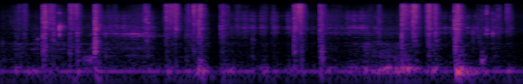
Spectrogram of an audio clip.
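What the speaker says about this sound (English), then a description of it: "So if I shuffle them" Cards Against Humanity cards are shuffled in quick, soft riffling bursts and flicks, faint and close, with a low hum underneath.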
